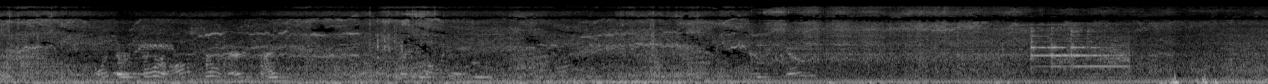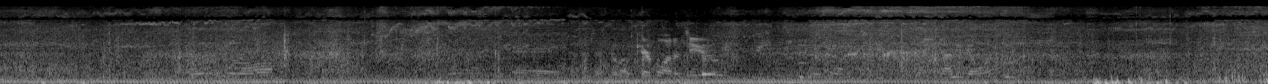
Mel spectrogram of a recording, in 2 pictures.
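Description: Small remote-control car motors whine as they race past.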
